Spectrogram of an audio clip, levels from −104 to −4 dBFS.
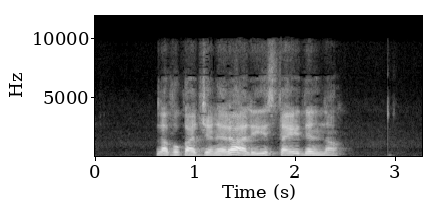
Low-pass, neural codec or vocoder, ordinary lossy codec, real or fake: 9.9 kHz; vocoder, 22.05 kHz, 80 mel bands, WaveNeXt; AAC, 48 kbps; fake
